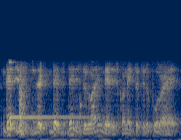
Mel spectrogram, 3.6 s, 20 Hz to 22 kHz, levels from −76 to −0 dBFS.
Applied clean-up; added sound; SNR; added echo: none; Doorbell; 6 dB; reverberation time 1.0 s.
